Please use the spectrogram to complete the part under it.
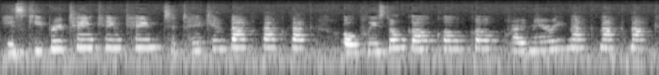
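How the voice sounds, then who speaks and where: A woman with an extremely high voice hosts a children's story time. She reads and chants rhymes, adding playful questions for her young listeners. The microphone sits at a distance, and noise is clearly audible behind her. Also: normal speed. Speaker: library story time host. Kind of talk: children's read-aloud with sing-along rhymes and asides to listeners.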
